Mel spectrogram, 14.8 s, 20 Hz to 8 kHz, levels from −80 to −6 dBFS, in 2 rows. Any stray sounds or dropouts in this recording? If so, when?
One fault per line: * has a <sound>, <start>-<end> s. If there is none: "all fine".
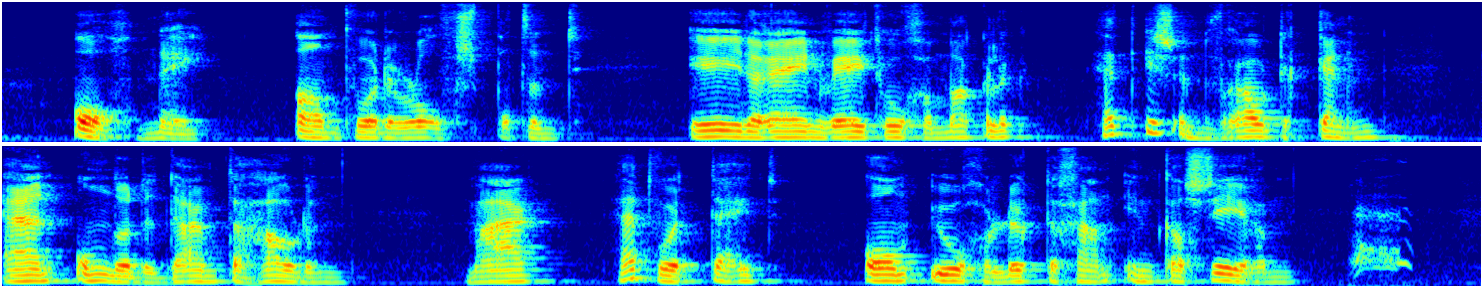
* has a bark, 14.1-14.5 s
